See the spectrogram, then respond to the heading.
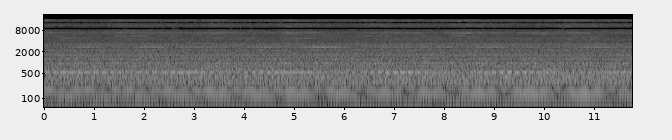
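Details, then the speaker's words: Hotpoint Aquarius WMA32 washing machine test spin, smooth before spin: constant loud roar with steady hum underneath at full spin; broken drum bearings or possibly spider suspected, new bearings and motor to be bought. "well best way to put it I think it's a bit ruined if it isn't a broken spider it's broken Barons is it"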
